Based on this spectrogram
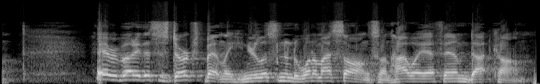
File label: liner; DIERKS BENTLEY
